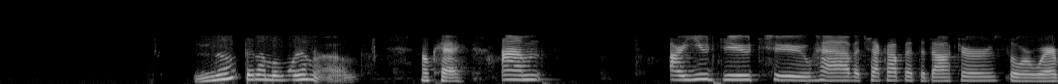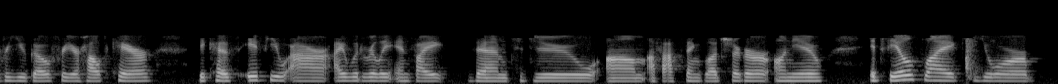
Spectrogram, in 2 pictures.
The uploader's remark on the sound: in response to callers' questions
